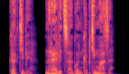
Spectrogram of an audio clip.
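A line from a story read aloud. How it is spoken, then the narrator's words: Whispered question. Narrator (Russian): шепотом спросил Сажирук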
